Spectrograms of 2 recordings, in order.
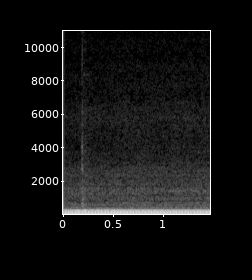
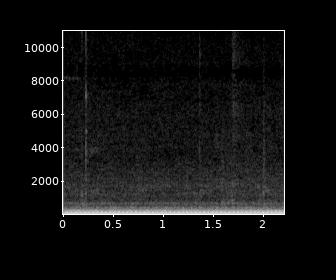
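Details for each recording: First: Automatic transmission that previously banged into gear, after repairing the park/neutral safety switch bracket; idling with brake held, shifted into reverse: steady low engine rumble, no clunk or bang; gear engages smoothly. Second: Automatic transmission shifted from park into reverse with brake held: deep heavy thump and shudder that shakes the car, low steady rumble; harsh engagement, possibly from a faulty neutral safety switch or possibly the transmission.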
